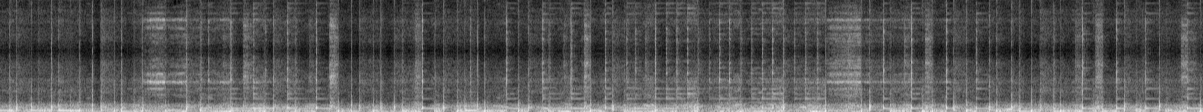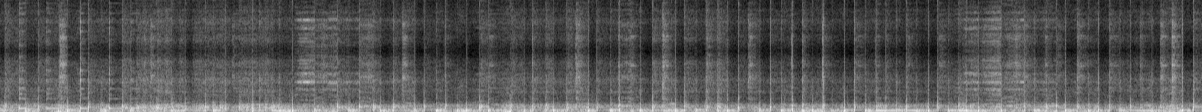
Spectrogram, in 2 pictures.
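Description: Acoustic drum kit played on the street: a busy, unbroken stream of bass drum, snare and cymbal strokes.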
